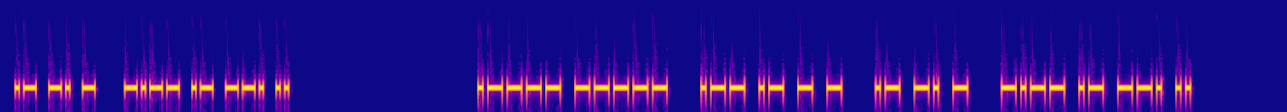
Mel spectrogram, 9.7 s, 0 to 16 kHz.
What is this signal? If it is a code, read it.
Morse code, heard as a keyed tone, about 37 wpm, 700 Hz. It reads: ANT YAGI 10 WATT ANT YAGI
